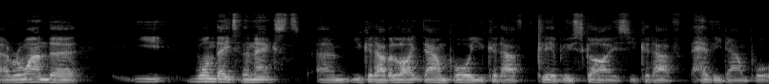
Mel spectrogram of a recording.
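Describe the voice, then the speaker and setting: Speaking at a fairly slow pace, a man with a British accent keeps a fairly low pitch and fairly even intonation. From UK. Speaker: race organiser. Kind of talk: casual chat.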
